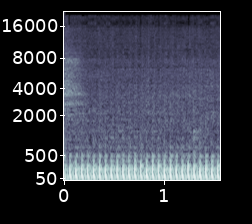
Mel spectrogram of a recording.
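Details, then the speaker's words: Chevy Traverse on a lift, exhaust leak: loud, rapid low puffing under the vehicle as each exhaust pulse escapes from a hole worn in the pipe, where the pipe had been rubbing. "this is a Chevy Traverse not a V8 monster race car right so it shouldn't sound like that"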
